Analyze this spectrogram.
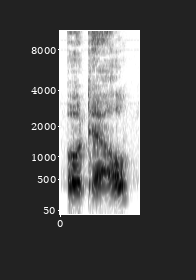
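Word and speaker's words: hôtel: Well, the H is always silent. Hotel, it's like it starts with an O, so hotel.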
